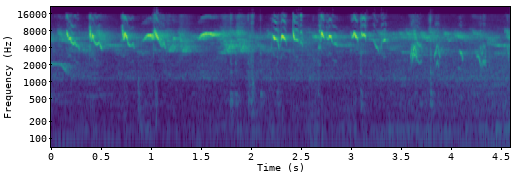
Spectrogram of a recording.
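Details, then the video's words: Mountain white-eye singing as others join in: bright, very high chirps and short whistled notes in quick bursts, about one per second, with softer twitters behind. "Tidak butuh waktu lama pleci Monty lain pasti ikut bunyi"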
